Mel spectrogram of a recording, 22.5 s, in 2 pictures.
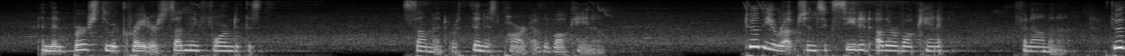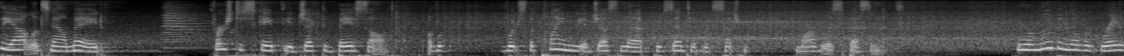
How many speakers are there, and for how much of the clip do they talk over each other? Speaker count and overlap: one, no overlap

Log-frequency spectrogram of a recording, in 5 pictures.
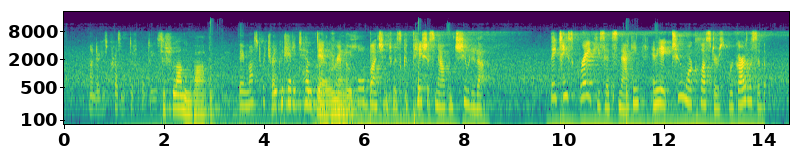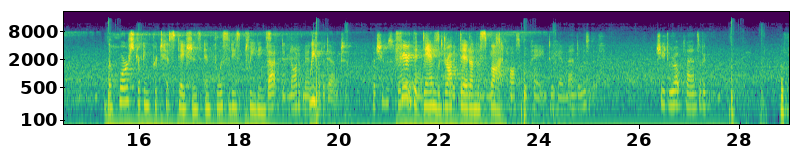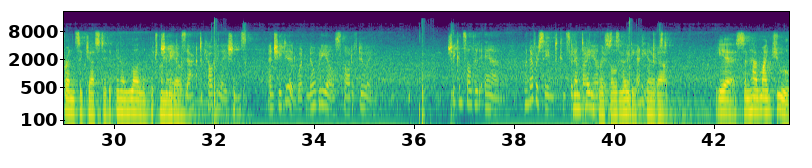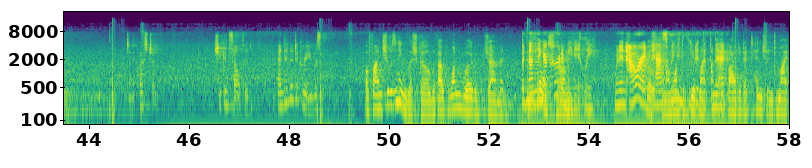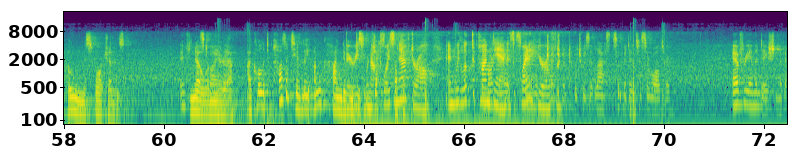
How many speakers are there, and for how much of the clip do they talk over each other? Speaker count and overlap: three, about 24%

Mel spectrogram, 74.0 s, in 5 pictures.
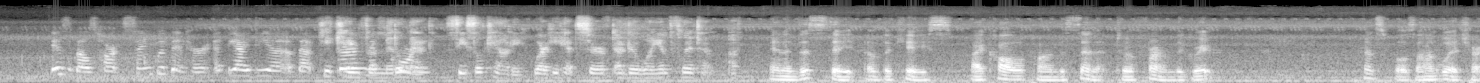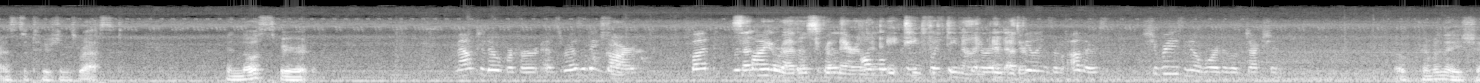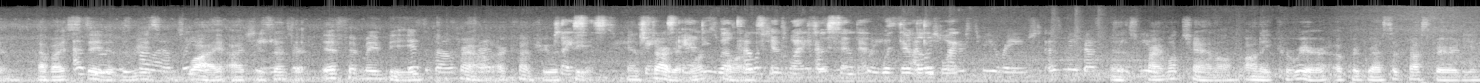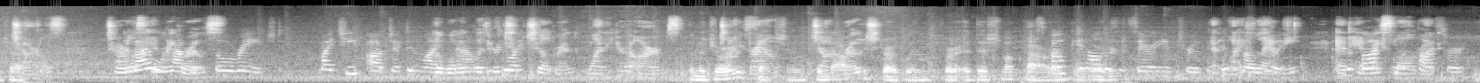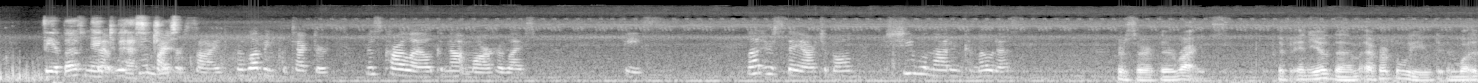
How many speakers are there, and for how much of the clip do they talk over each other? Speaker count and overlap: three, about 33%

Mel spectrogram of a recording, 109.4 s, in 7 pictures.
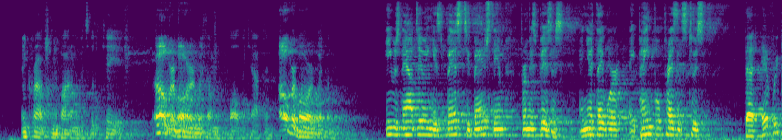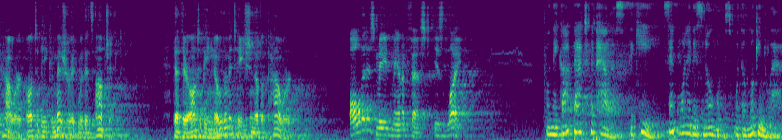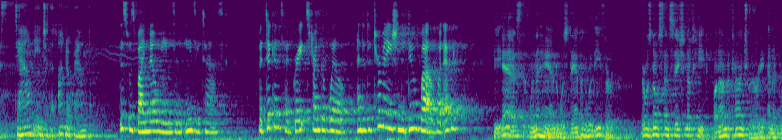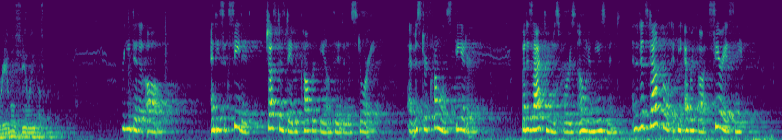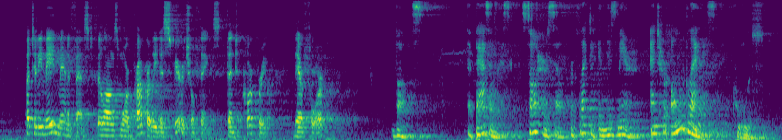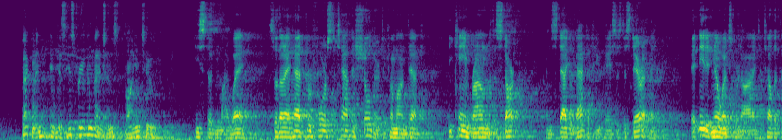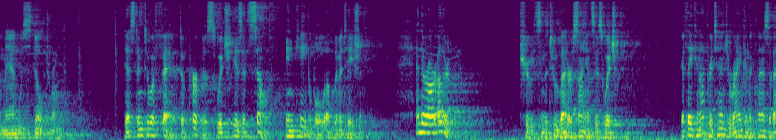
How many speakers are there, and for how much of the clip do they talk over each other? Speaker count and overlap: seven, no overlap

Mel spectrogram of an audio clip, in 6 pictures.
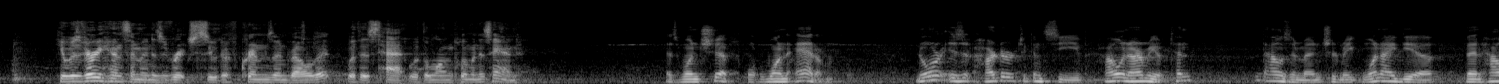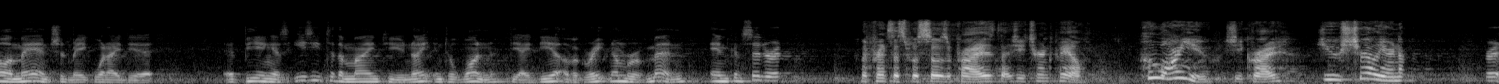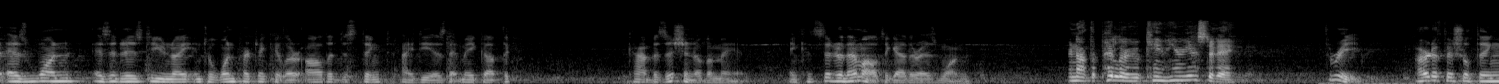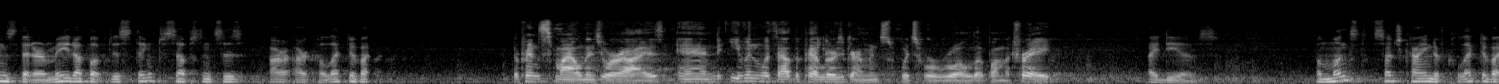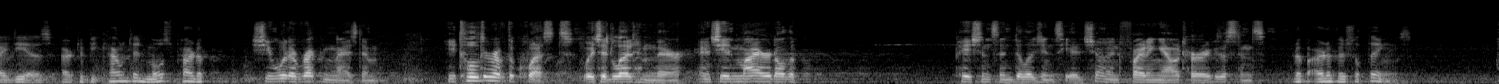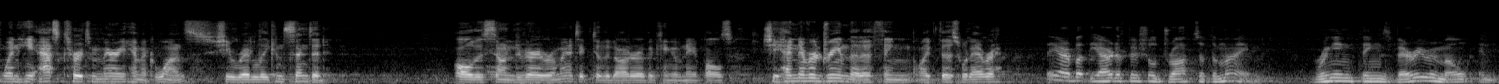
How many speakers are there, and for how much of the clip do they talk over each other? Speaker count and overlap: two, no overlap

